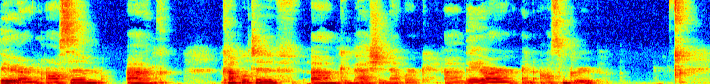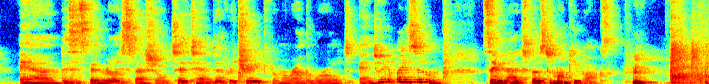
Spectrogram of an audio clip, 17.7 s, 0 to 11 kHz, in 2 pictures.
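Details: Adult woman with upper motor neuron onset ALS, a slow progressor almost 3 years into the disease, with worsening spasticity and breathing episodes; trying to talk louder and expects to lose her voice; spastic dysarthria in ALS.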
